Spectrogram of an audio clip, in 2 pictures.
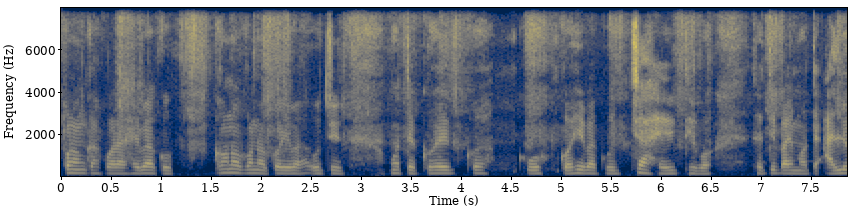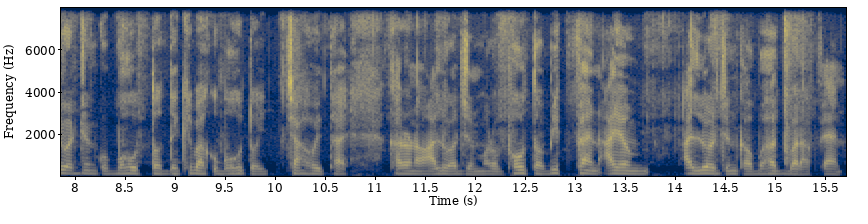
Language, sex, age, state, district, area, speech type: Odia, male, 18-30, Odisha, Malkangiri, urban, spontaneous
